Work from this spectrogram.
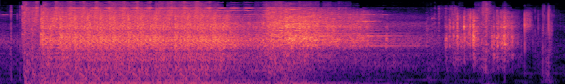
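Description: Automatic weapon fire in the mobile shooter Free Fire: a loud sustained burst of rapid shots for about two seconds, then a few scattered cracks and clatter as it ends.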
